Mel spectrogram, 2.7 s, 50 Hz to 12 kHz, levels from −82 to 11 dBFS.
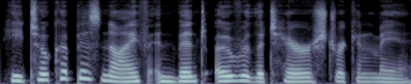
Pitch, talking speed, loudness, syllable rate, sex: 180 Hz, 265 wpm, -18 LUFS, 6.2 syllables/s, female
